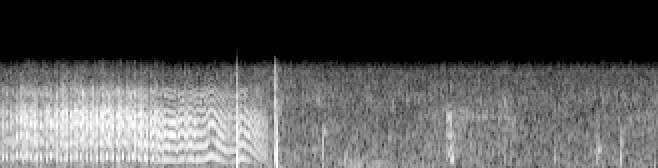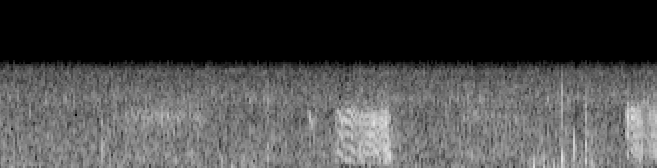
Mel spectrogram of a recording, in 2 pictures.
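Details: Roxy's two-week-old puppies making cute noises: a loud wavering whine at the start, then scattered soft squeaks, whimpers and a faint whine cluster near the end, recorded on a phone.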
